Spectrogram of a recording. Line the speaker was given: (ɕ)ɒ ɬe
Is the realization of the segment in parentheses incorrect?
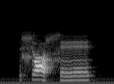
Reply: no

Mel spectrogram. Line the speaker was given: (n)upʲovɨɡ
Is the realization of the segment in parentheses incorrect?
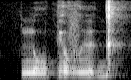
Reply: no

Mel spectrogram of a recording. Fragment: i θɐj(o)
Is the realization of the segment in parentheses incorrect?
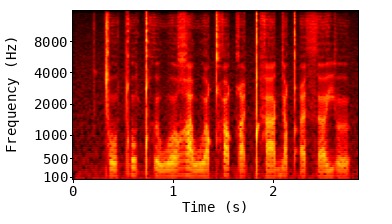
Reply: yes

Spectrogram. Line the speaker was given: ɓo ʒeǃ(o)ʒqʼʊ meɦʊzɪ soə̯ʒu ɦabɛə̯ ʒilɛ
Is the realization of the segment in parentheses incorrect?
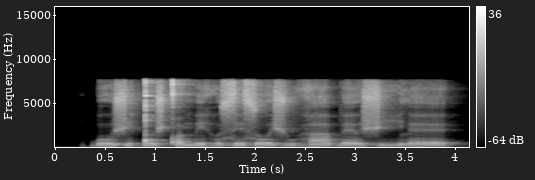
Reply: no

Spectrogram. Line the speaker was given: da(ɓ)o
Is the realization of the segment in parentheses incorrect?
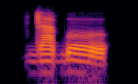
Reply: no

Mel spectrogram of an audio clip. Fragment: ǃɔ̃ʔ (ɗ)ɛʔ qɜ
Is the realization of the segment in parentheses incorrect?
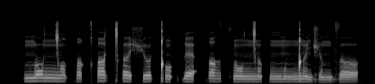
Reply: no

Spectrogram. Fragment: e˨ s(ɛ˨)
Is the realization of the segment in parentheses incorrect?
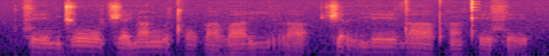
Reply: yes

